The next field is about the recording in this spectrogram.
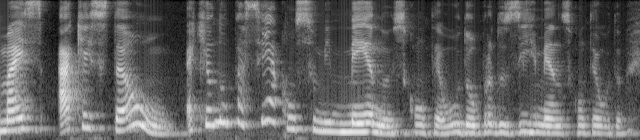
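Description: A woman speaks in a somewhat breathy voice with very wide pitch swings. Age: 30s. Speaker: content platform founder. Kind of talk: casual chat.

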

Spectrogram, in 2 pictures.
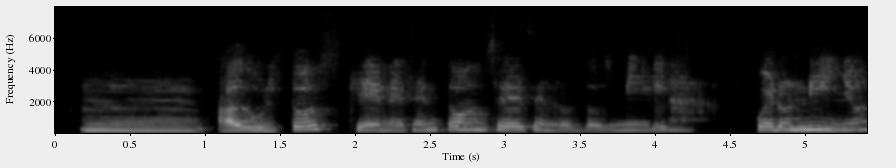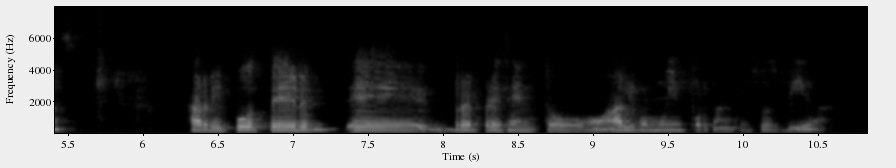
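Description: Her pace is very slow. This woman keeps her intonation fairly even. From Colombia, Pereira. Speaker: graphic designer and illustrator. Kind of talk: interview. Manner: hesitant, many fillers.

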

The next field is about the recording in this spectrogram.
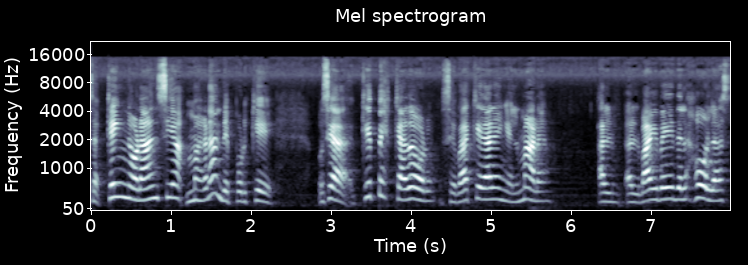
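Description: Her pitch is high and shows ordinary variation. The woman keeps a moderate pace. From Ecuador, Guayas coast (General Villamil Playas). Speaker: artisanal fishing federation leader. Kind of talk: radio interview.

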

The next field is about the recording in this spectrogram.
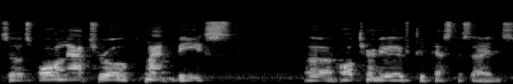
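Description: With a Hawaiian accent, a man talks at a fairly low pitch. His pace is fairly slow and his intonation lively. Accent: Hawaiian local English. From Hawaii, Kailua on Oahu. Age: 30s. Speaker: landscaping business owner. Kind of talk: interview. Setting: at his home. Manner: casual, hesitant with fillers.

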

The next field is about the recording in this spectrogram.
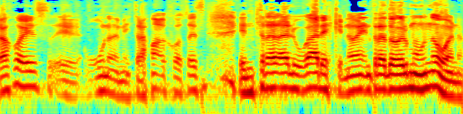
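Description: An ordinary speaking voice moves along at a fairly quick pace. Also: man. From Uruguay. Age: 40s. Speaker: actor. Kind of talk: radio interview.

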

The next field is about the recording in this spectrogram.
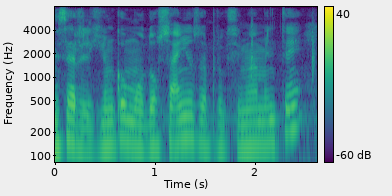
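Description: Over noticeable background noise, a man speaks at a fairly quick pace, his medium pitch and intonation fairly even. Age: 20s. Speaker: podcast host. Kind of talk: casual chat.

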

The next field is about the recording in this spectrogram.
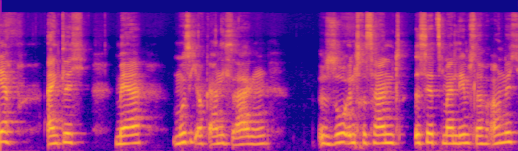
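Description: A woman speaks with a fairly high pitch. Her delivery has long, frequent pauses. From Berlin, Germany. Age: 20s. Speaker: podcast co-host, Instagram creator. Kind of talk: casual chat.

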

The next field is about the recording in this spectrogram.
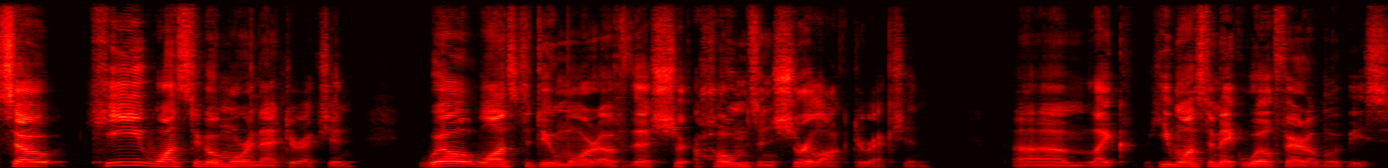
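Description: On a very clean recording with a silent background, a man uses a normal speaking voice at medium pitch, with ordinary pitch variation and a moderate pace. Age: 30s. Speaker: guest co-host. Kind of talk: casual chat.

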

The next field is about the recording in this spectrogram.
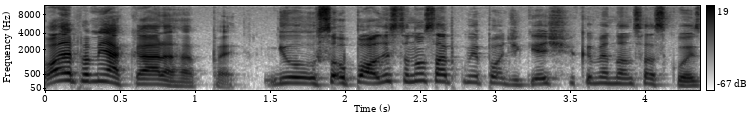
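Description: Speaking very fast, a man uses lively intonation. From Minas Gerais, Brazil. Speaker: podcast host. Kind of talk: casual chat.

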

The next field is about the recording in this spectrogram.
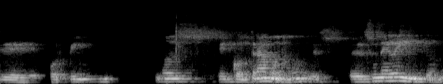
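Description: With a Colombian accent, a man talks in a fairly even intonation. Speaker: author and lecturer. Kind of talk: lecture. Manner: halting.

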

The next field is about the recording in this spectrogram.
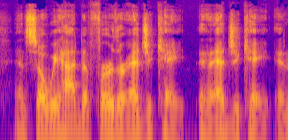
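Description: The recording is very clean, with a silent background and a dry, close sound with no echo. A man speaks at a medium pitch. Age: 50s. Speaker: high school basketball coach. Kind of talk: casual interview.

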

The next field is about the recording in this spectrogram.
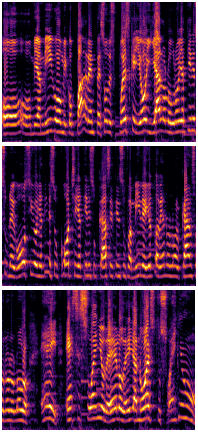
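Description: Over noticeable background noise, a man speaks at a fairly quick pace in a high pitch with fairly even intonation. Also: hardly any pauses. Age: 50s. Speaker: motivational podcast host and author. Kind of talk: motivational monologue. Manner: halting, with fillers and repetitions.

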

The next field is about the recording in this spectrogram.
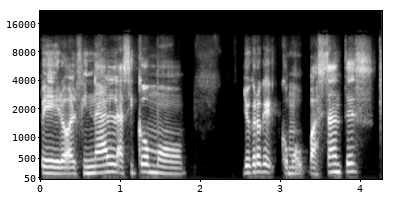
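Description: A man speaks at a very slow pace in a fairly high pitch with a bright, sharp tone. The sound is dry and close, with no echo. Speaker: illustrator and animator. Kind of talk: interview.

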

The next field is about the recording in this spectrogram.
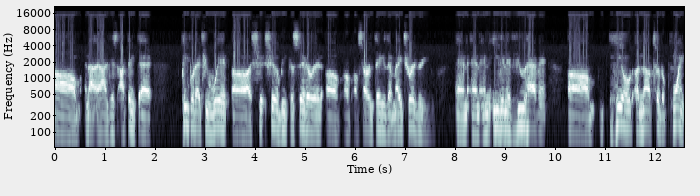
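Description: With a normal speaking voice and a fairly low pitch, a man talks at a moderate pace in a dry, close sound with no echo. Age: 40s. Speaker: panelist. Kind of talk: casual group discussion. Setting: live online audio room.

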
